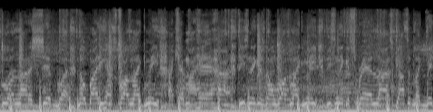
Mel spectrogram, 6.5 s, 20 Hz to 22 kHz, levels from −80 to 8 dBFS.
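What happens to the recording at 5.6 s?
Nothing goes wrong at 5.6 s: the audio there plays through cleanly, with no dropout, click, distortion or other fault.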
